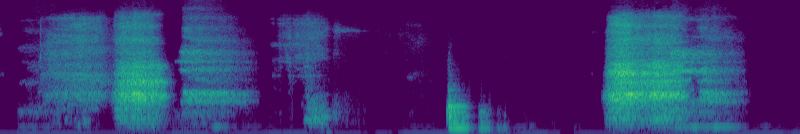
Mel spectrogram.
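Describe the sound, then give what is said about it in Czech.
A person performs a deep breathing exercise, forcefully inhaling and exhaling in several loud, airy bursts separated by short silences, with no talking. “je to nádech, výdech, co nejvíc a vykulit oči.”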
